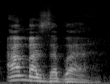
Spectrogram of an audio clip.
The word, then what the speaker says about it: Amajaaba: Amazaba. Yeah. How do you pronounce that J? That is J. Amazaba. I think the spelling is AMAJAABA. Yeah.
